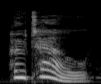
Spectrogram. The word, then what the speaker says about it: hotel: see let's find out Hotel what do you think first or second second second right H tell tell there's more stress on the second syllable who uh okay who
